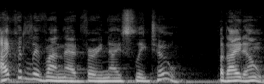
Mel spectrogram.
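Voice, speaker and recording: A man's voice with audible room echo. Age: 70s. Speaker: resident speaking at town council. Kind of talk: public comment at council meeting. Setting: town council meeting. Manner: animated.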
